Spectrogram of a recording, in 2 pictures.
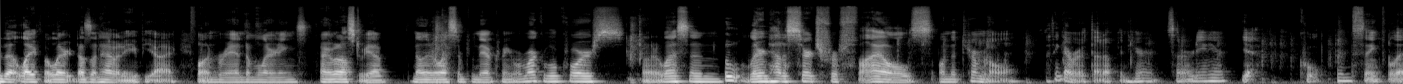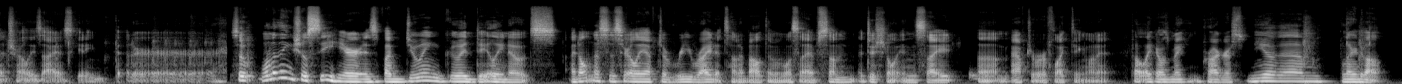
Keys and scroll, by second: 3.1 super+w, 5.2 super+w, 6.2 super+w, 7.2 ↺, 8.9 super+1, 12.6 super+9, 13.1 super+w, 13.6 super+1, 17.3 Tab, 20.0 super+9.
